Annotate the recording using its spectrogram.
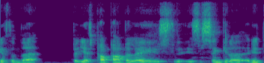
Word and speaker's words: papabile: Yes, it's papabile is the singular. Papabili is plural. That's the Italian.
